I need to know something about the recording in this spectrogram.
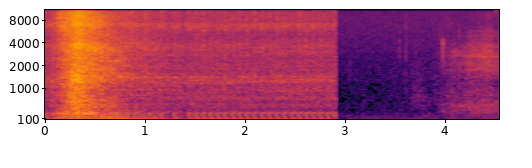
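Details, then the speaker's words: Lifan KPX 250 single-cylinder bike, stone cold, idling about 1500 rpm after a foam-insert hack for a cold-start stumble: it blips up crisply and drops back to an even thumping idle with no hesitation or stumble. "Let me show you what it revs like. Revs nice and crisp and clean. No hesitations or stumble."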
